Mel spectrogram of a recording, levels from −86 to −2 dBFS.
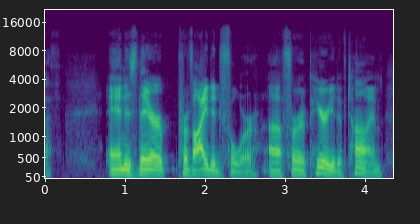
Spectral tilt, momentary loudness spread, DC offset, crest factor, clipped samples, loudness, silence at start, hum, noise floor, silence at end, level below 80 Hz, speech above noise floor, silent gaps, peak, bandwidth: -5 dB/octave; 9 LU; under 0.1%; 20 dB; under 0.1%; -22 LUFS; 0 s; none; -53 dBFS; 0.15 s; -56 dBFS; 32 dB; none; -4 dBFS; 14.5 kHz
